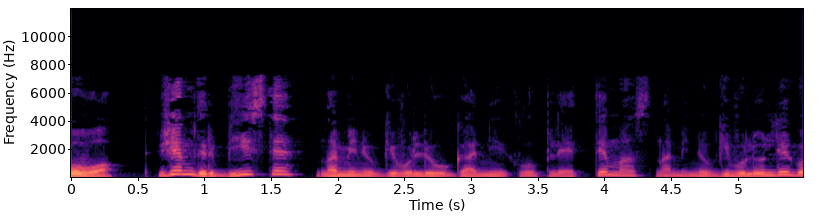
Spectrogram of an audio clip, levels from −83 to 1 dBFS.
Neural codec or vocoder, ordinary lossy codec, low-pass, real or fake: none; MP3, 32 kbps; 7.2 kHz; real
